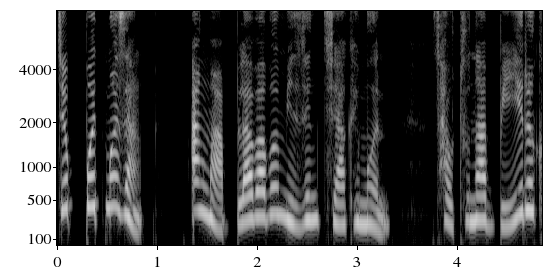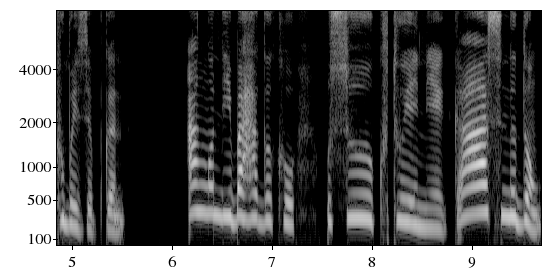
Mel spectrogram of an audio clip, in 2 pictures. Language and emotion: Bodo, surprised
